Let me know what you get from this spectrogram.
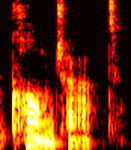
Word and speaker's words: contract: 郎平的 contract 啊，当名词读作是 contract。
